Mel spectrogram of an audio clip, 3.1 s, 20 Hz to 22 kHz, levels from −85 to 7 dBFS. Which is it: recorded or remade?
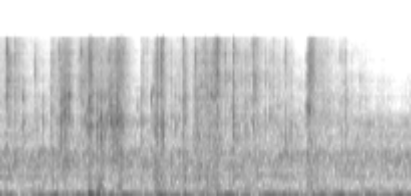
remade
